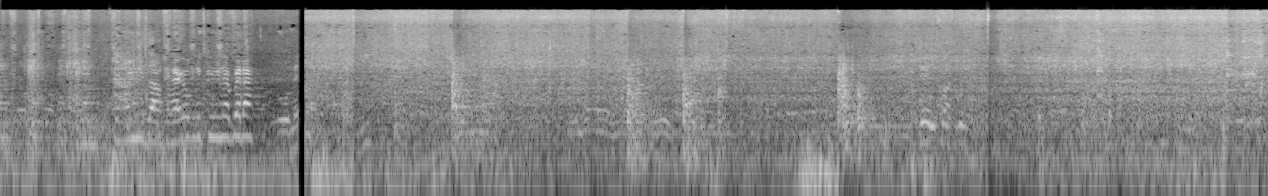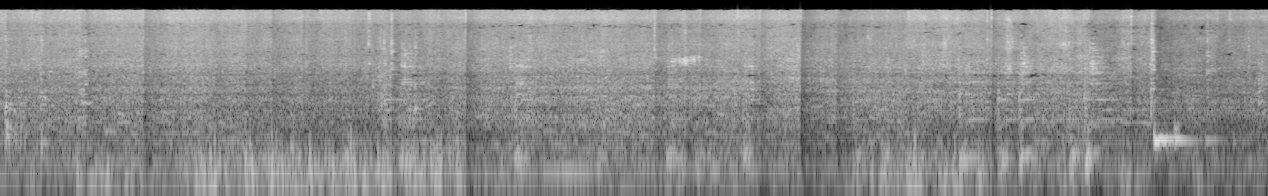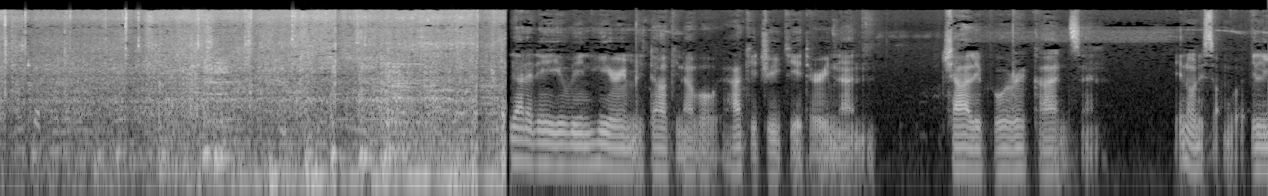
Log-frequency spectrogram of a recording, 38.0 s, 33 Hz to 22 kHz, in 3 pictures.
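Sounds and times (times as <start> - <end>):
meat sizzling in a pot: 3.1 - 30.4.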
